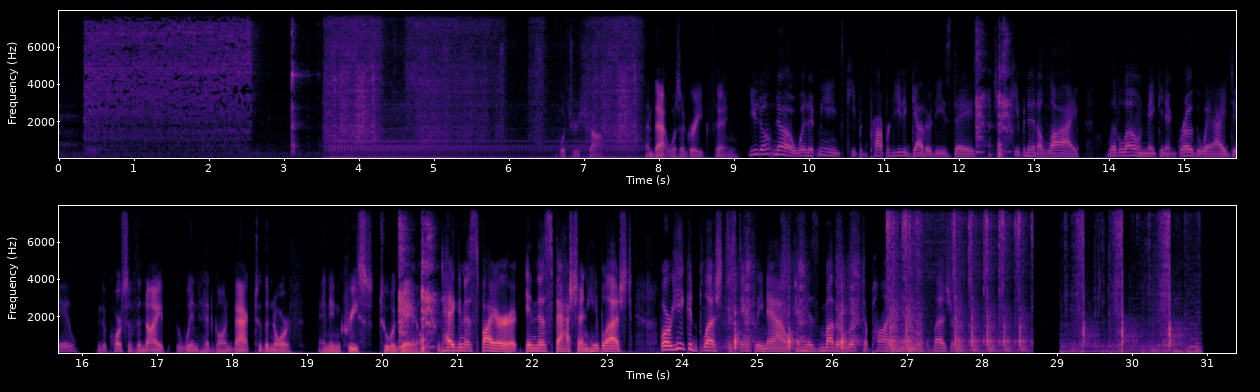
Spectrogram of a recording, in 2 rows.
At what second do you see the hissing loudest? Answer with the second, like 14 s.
4 s.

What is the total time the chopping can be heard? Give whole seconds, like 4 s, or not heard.
7 s.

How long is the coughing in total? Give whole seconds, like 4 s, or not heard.
2 s.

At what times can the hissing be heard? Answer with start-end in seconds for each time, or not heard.
0.0-7.9.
